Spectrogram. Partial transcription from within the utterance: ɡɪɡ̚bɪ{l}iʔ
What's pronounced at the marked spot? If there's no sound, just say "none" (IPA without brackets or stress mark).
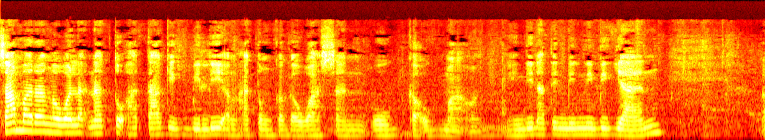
l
